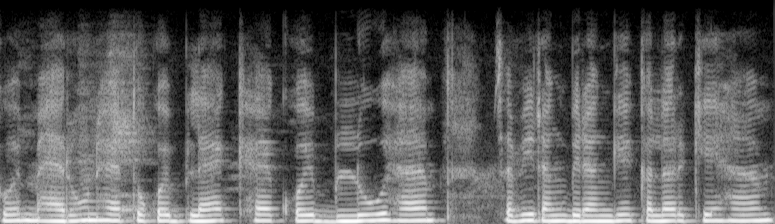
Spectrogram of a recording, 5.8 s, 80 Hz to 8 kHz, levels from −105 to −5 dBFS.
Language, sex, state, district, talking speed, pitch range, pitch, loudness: Hindi, female, Jharkhand, Deoghar, 165 wpm, 200-215 Hz, 210 Hz, -14 LUFS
